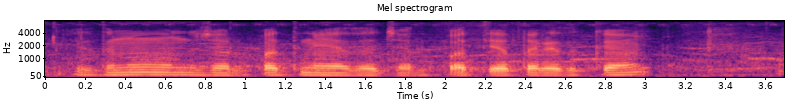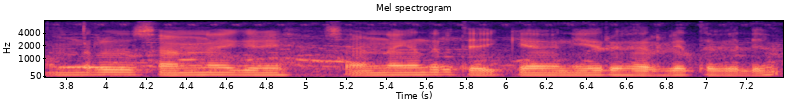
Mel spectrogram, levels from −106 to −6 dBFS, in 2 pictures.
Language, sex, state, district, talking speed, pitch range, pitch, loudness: Kannada, male, Karnataka, Bijapur, 105 wpm, 115-125 Hz, 120 Hz, -26 LUFS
